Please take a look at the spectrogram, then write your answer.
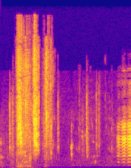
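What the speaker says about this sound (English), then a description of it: "Wait, how many goats do we have?" Goats in the survival video game Raft give a couple of short, faint bleats close together, with no talking.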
